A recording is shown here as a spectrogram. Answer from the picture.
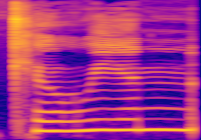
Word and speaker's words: Cillian: really really amazing uh Kian I think his name is pronounced yes Kian Murphy is just I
